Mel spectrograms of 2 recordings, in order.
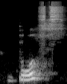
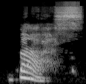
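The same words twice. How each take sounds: First: It is said in a Yorkshire accent. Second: It is said in a southern English accent. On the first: "you can say bus in Yorkshire" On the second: "If you're from the south, you might say bus"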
